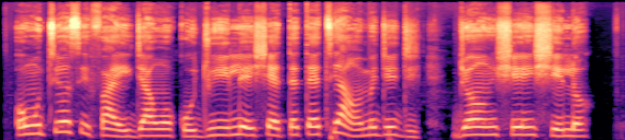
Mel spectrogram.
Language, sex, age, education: Yoruba, female, 15-29, tertiary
